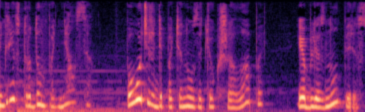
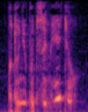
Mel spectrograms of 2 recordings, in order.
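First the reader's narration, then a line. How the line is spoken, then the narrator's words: Frightened whisper. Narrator (Russian): испуганным шепотом спросил он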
